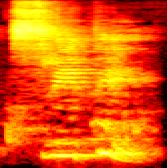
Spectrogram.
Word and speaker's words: স্মৃতি: অফ অল দেখো যে যদি বলি যে এটার উচ্চারণ একটু করো তো যে স্মৃতি নাকি স্মৃতি না স্মৃতি আমরা বলি না আমি কি বলি স্মৃতি তাহলে কি এটা ছ এর মত উচ্চারণ হয় না বাঁশি বাজার মত হয় না আমি কি বলছি যদি ছ এর মত হয় তখন আমরা কি দিব অন্তঃস তাই এটার উচ্চারণ হবেই স্মৃতি আর এখানে একটা চন্দ্রবিন্দু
